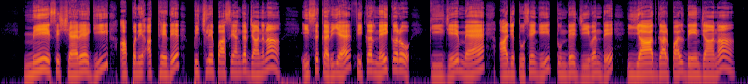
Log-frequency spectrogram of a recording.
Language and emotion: Dogri, happy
